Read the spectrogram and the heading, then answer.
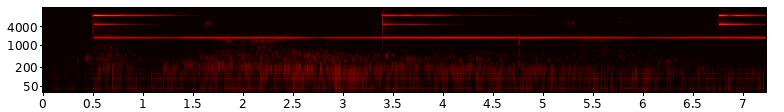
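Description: A bright metal chime is struck three times at slow, even intervals in a sanctuary as people speak names aloud, each strike ringing with a sustained, shimmering tone that lingers between hits. Faint murmuring voices sit underneath.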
